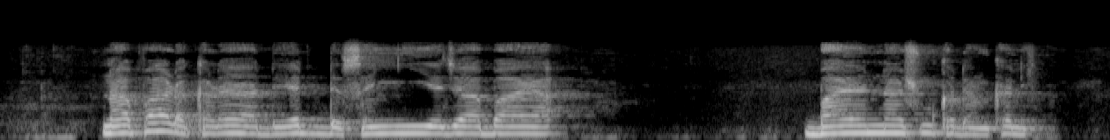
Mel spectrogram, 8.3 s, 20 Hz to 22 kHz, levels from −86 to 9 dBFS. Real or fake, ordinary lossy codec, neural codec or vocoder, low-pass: real; none; none; none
